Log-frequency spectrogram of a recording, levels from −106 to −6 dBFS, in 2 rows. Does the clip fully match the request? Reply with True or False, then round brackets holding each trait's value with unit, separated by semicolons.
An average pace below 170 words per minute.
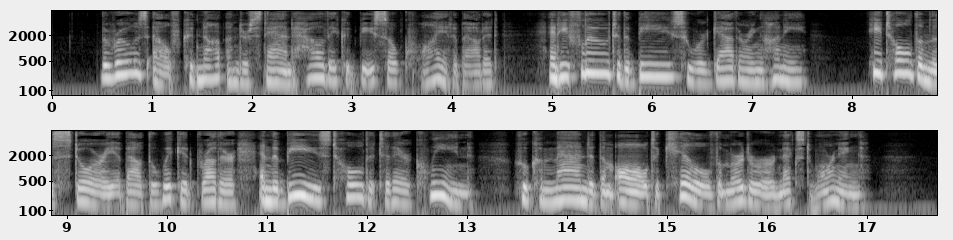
False (175 wpm)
